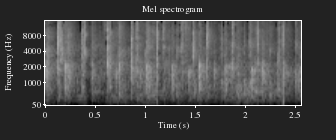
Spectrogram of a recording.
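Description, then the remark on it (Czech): A burst of applause given as a thank-you, many hands clapping in a dense, irregular patter that stays fairly steady for a few seconds, with a couple of sharper claps standing out. “Tak, jste se ptal, jak mu poděkovat, tak mu zatleskám.”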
